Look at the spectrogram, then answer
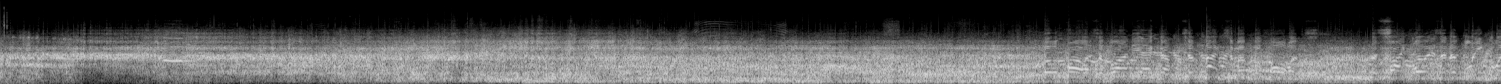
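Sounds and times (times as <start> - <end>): jet aircraft roaring: 0.0 - 15.0.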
